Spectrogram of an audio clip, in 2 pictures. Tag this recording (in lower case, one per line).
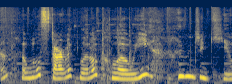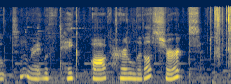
music
speech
